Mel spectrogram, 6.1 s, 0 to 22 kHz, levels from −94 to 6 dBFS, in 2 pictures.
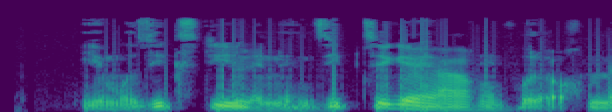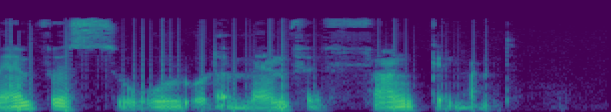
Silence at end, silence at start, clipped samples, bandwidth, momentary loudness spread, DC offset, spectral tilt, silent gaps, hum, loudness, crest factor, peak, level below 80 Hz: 0.6 s; 0.4 s; under 0.1%; 11.5 kHz; 12 LU; under 0.1%; -5.5 dB/octave; none; none; -27 LUFS; 20 dB; -8 dBFS; -50 dBFS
